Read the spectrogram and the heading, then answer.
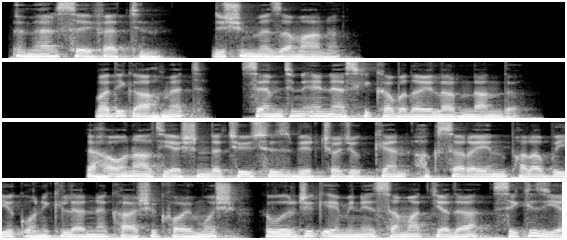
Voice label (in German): tuerkisch; kahramanlar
